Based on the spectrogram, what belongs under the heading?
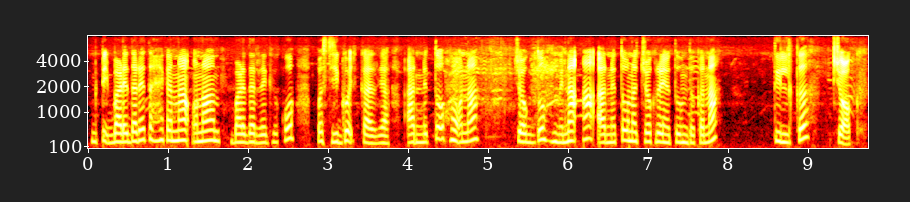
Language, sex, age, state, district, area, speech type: Santali, female, 18-30, Jharkhand, Bokaro, rural, spontaneous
